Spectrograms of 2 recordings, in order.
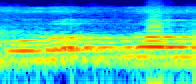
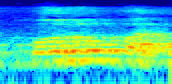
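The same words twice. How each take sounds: First: "प्रो" as one joined syllable, said firmly and louder; teacher's model reading, o kept at the end of "प्रो"; blended "प्रो". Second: "पोरो पर" with no o after the r in "पर"; the wrong reading, "पर" left unblended. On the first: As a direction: punch out "प्रो" with p and ro fused. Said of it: "पोरो प्रो पढ़ना है". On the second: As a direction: say "पर" separately, ending on a bare r. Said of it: "पोरो पर नहीं पढ़ना है". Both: Shown as a demonstration.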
